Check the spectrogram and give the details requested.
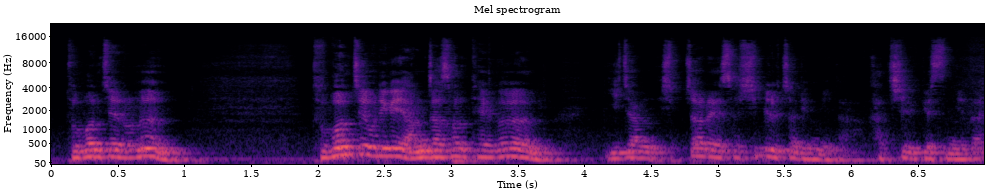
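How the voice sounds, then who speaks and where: A man's voice: on the high side, mellow. A male pastor giving a conversational sermon in a church, explaining with everyday examples. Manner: conversational preaching with everyday examples and acted quotes. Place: church sanctuary. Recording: roomy church hall, distant mic.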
